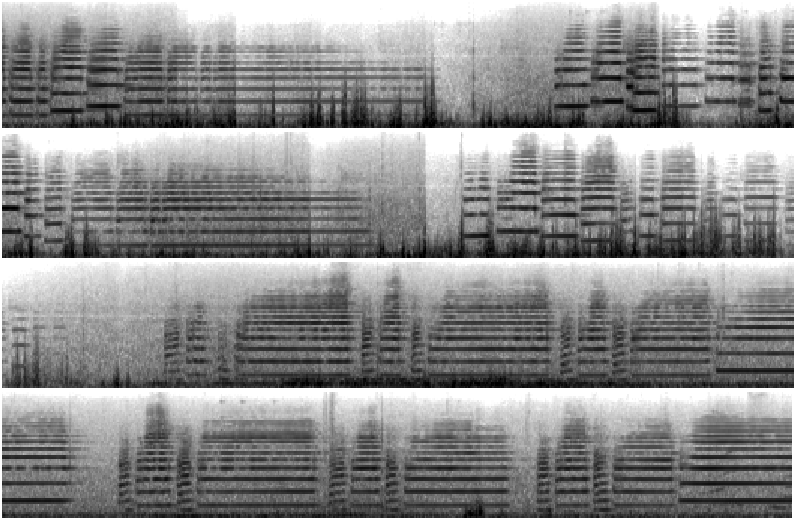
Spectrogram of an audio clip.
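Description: A solo bugle call on a brass horn, the notes falling on the horn's natural harmonic series: long held notes broken by quick runs of repeated notes, about six seconds in and again about twelve seconds in. Several long held notes follow in the second half.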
